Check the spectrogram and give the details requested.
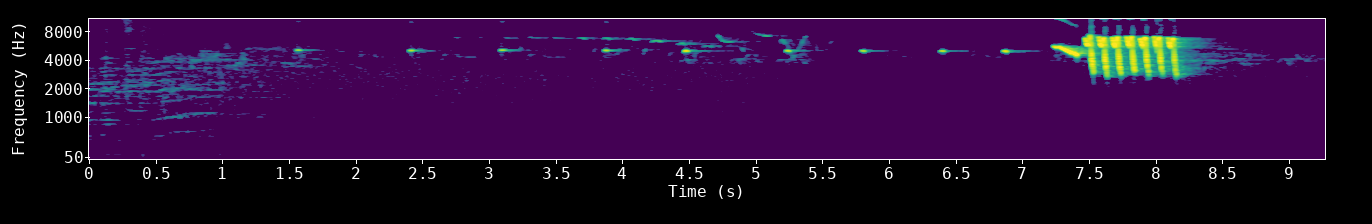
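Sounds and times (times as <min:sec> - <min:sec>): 
Siberian blue robin singing: 0:00.6 - 0:09.2.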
